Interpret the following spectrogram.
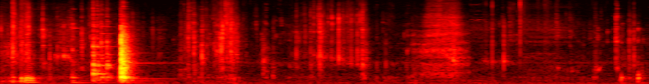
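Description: Crisp-roasted pig's head (maskara ng baboy) being cut and pulled apart on aluminium foil: the crackling skin crunches and tears and the foil crinkles, and a piece of the crunchy nose is then chewed. The sharpest crunch comes about a second in, followed by scattered smaller crackles.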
